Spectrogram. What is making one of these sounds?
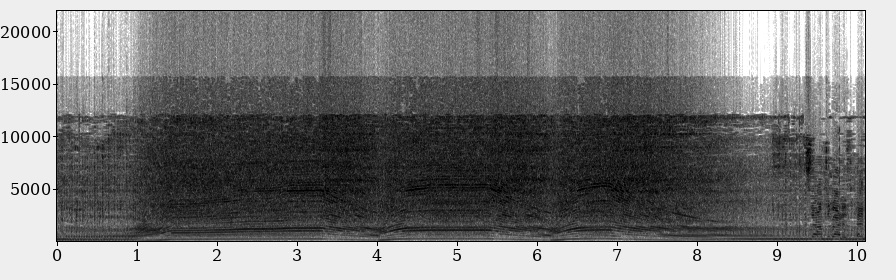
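A small engine revs up and down several times.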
